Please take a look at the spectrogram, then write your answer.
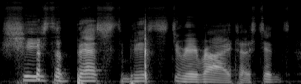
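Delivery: slow, soft mid-Atlantic drawl; old-Hollywood mid-Atlantic accent. Retold or imitated. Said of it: "That's my mid-Atlantic accent".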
